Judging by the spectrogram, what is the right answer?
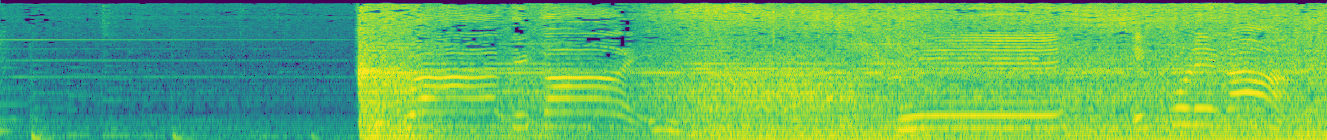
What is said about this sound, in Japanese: これ遠心 濃縮機、 遠心濃縮機 になります。これはずっと高速で回転してます。で、遠心力で あの泥と水を分離させてる機械になります。 洗濯機の脱水の時のことに似てます。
